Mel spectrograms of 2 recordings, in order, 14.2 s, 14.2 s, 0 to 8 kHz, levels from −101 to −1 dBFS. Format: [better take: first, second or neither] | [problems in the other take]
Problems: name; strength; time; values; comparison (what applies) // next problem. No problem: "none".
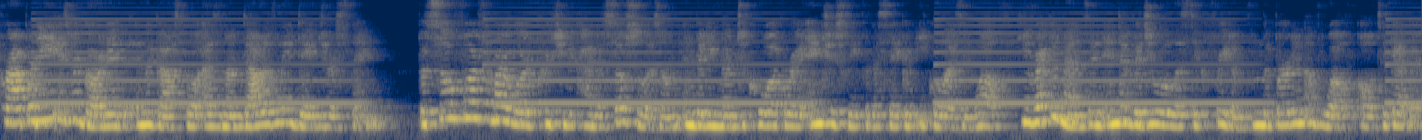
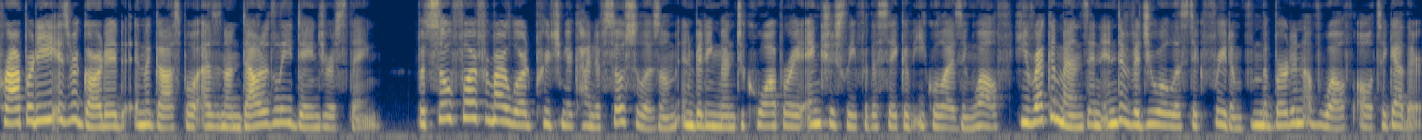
second | background sound (Wind instrument, woodwind instrument); 19 dB below the speech // room echo; dies away in 2.4 s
